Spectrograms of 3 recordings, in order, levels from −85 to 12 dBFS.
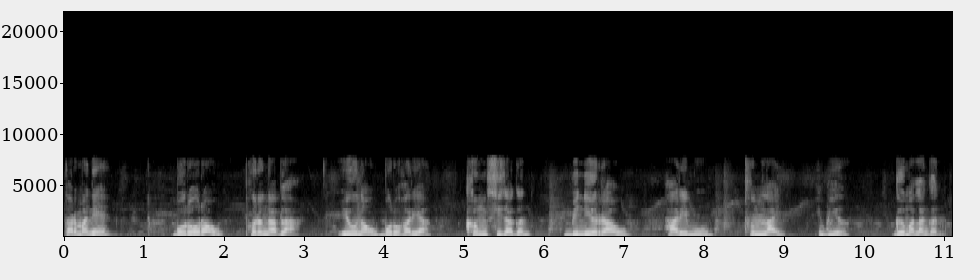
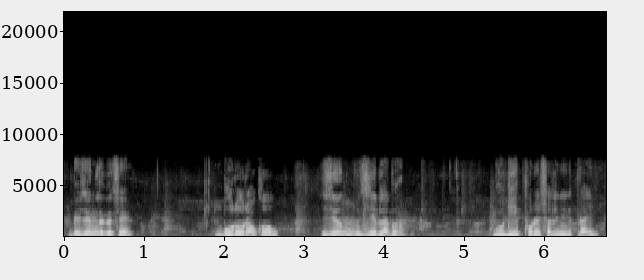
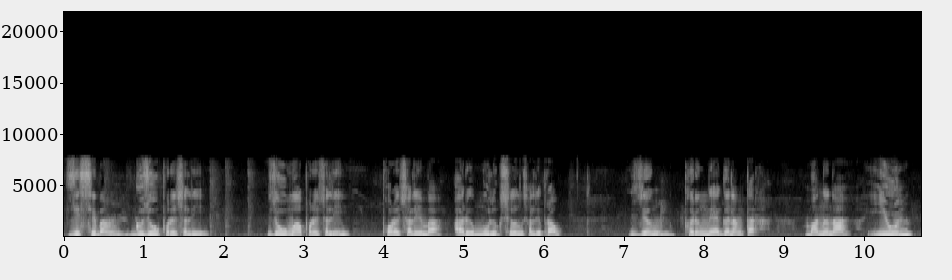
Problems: none marked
